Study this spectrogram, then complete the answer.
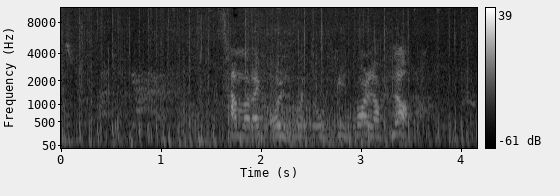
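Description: Horses trot by with thudding hooves.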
